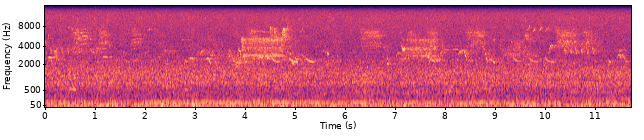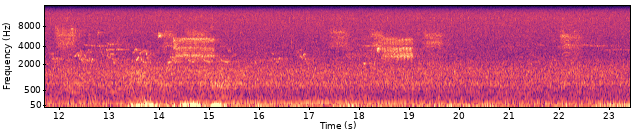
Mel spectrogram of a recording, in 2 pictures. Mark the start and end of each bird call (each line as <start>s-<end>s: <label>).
0.0s-2.8s: Gray Catbird (Dumetella carolinensis)
3.6s-4.9s: Red-winged Blackbird (Agelaius phoeniceus)
4.4s-5.8s: Tufted Titmouse (Baeolophus bicolor)
6.6s-8.1s: Red-winged Blackbird (Agelaius phoeniceus)
9.1s-10.4s: Tufted Titmouse (Baeolophus bicolor)
9.2s-11.4s: Song Sparrow (Melospiza melodia)
11.6s-14.2s: Gray Catbird (Dumetella carolinensis)
14.1s-15.3s: Red-winged Blackbird (Agelaius phoeniceus)
14.5s-15.6s: Tufted Titmouse (Baeolophus bicolor)
16.0s-17.3s: American Robin (Turdus migratorius)
17.9s-19.4s: Red-winged Blackbird (Agelaius phoeniceus)
21.9s-22.6s: Gray Catbird (Dumetella carolinensis)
